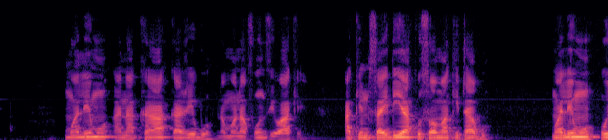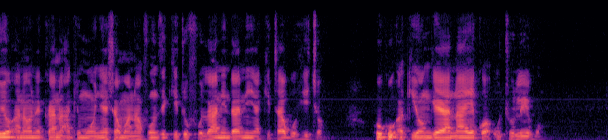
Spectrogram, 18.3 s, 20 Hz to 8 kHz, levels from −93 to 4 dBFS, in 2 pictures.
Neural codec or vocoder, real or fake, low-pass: none; real; 7.2 kHz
